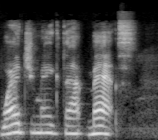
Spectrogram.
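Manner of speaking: put-on upset, scolding child's voice. A parent retells their son scolding his younger brothers, imitating an angry child. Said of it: "he gets so angry, and he's like".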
